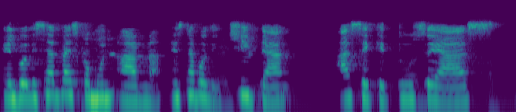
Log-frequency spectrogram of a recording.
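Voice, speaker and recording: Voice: medium pitch, fairly even intonation, measured pace, pushed and bright, rough recording. A Buddhist teacher giving a spoken lesson, often repeating and restarting words mid-phrase and turning to the listeners with direct questions and asides.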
